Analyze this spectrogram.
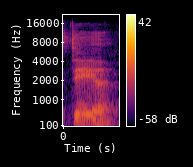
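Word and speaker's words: Daiya: Daya or diet? – Vegan. Daya. It's Daya. – I don't know. Daya. Oh, we're saying it wrong.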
